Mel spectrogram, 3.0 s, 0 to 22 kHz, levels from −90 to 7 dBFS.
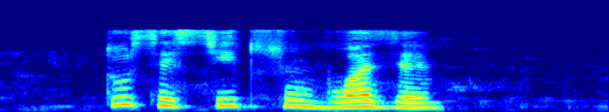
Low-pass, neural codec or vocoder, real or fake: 7.2 kHz; codec, 44.1 kHz, 2.6 kbps, SNAC; fake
